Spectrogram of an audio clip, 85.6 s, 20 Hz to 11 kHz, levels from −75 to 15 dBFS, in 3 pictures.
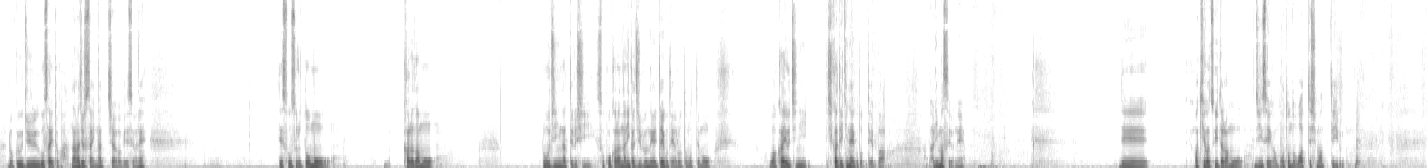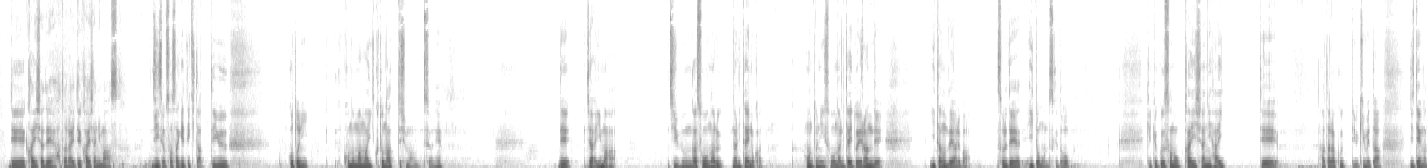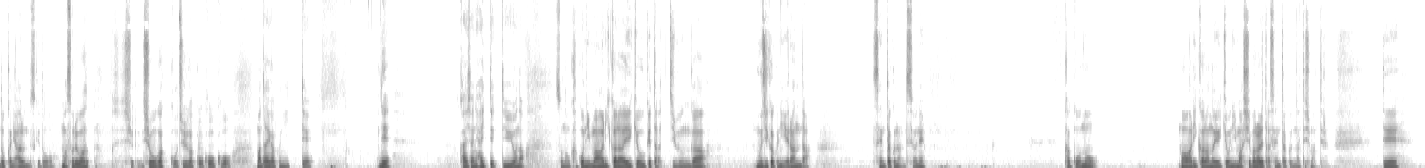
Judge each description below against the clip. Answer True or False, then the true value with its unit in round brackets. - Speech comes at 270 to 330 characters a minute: False (240 characters per minute)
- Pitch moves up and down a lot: True (7.8 semitones)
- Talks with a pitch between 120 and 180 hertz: False (95 Hz)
